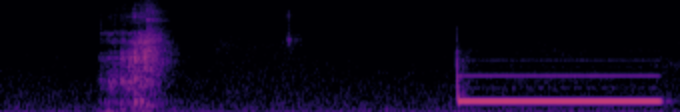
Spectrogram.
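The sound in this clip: A telephone ringback tone heard while a call waits to be answered: one steady, low electronic tone lasting about a second, preceded by a brief soft rustle of noise.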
